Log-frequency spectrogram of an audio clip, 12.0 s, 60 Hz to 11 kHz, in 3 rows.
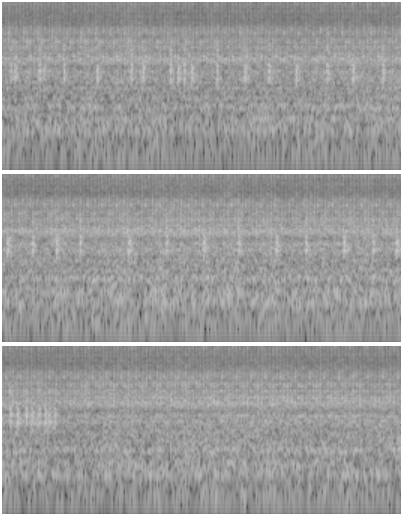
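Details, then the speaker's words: Toyota Land Cruiser Prado 120 with code P0014 idling while 12 V is applied directly to a VVT-i solenoid valve: fast light clicking over steady idle, valve rattles but no change in engine running before shutoff. "идут щелчки клапан грохочет срабатывания нет изменений в работе нету очень интересно"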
